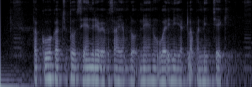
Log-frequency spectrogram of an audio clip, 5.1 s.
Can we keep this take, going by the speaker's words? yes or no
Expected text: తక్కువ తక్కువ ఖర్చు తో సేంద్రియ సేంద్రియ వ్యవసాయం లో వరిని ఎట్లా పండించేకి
no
